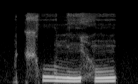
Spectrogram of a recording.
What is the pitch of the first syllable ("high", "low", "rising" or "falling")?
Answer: falling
